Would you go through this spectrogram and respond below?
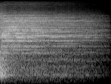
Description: Index of /90_sSampleCDs/Club_Techno/Percussion/Cymbal
Crash_1.wav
